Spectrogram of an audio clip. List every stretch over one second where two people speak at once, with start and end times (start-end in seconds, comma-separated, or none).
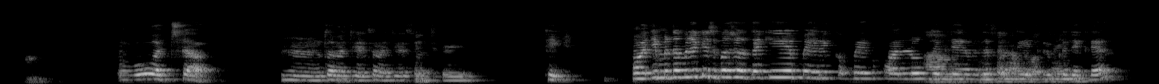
9.2-10.8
